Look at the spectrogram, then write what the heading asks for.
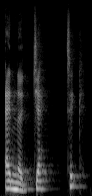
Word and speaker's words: energetic: Energetic. Let me just make it clear for you, the stress, energetic.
